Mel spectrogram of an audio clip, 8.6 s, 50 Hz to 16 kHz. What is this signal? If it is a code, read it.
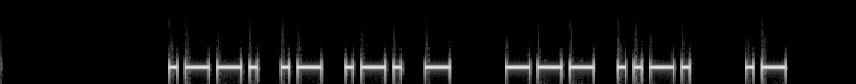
Morse code, heard as a keyed tone, about 18 wpm, 700 Hz. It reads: PART OF A
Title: Speed-Racing - Sets of 3 Words 15wpm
